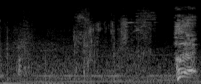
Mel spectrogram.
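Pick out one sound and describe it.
Men scuffle and strike each other with dull thuds.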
